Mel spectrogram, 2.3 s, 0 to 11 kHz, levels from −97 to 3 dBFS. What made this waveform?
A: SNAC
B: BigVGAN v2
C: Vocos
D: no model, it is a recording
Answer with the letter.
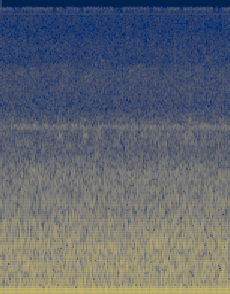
D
